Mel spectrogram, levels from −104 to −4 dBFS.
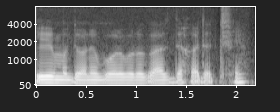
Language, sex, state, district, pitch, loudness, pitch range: Bengali, male, West Bengal, Cooch Behar, 115 Hz, -16 LUFS, 115-125 Hz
